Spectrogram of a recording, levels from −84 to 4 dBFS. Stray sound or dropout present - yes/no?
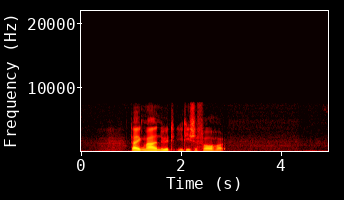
no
